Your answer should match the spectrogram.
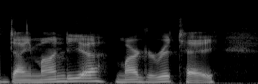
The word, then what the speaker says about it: Dymondia margaretae: this is dandia margarite I believe that's the pronunciation um some people call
